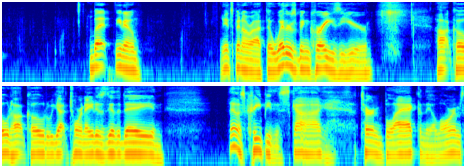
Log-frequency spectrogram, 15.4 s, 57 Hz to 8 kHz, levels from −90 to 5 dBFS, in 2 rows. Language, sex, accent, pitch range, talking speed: English, male, American, 105-140 Hz, 125 wpm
